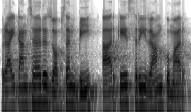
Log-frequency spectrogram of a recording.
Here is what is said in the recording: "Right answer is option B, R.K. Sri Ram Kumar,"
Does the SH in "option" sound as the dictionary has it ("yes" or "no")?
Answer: no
